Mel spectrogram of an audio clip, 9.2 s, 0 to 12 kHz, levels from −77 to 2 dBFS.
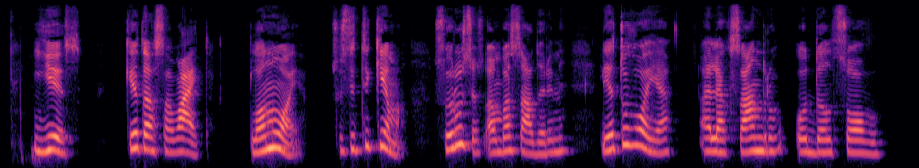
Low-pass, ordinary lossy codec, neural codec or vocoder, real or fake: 10.8 kHz; MP3, 64 kbps; none; real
